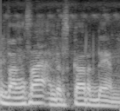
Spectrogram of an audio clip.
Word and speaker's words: bangsa_dem: Jadi bukan Bang Sat. bukan ya. Tapi bangsa_dem. Oh iya. Jangan dipisah, itu tetap underscore.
